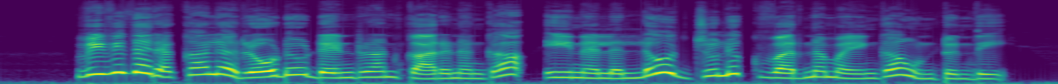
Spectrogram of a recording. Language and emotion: Telugu, neutral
